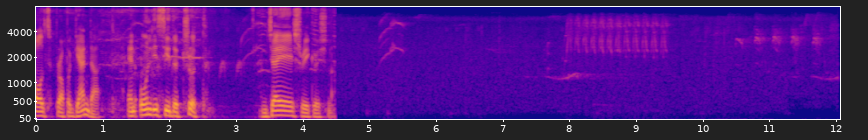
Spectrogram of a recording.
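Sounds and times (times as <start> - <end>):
bird chirps: 0.0 - 4.5, 5.2 - 5.9, 7.7 - 12.0
bird trilling: 0.0 - 4.6.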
